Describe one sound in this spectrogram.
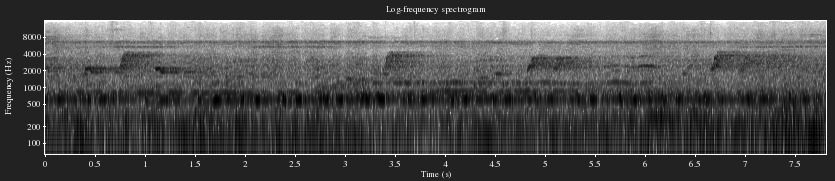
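Riders on a spinning fairground ride scream in short bursts.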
